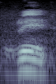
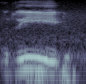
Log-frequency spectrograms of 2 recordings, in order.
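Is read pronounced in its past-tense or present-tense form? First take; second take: past tense; present tense. First: It uses the past-tense pronunciation of read. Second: It uses the present-tense pronunciation of read. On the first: The action already happened. "In past tense you have to speak it like read" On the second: The action happens now or habitually. "in present tense you have to speak read"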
